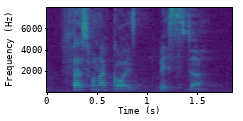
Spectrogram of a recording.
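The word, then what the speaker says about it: Bicester: one I've got is bista like o-r-e-r okay b-i-s -t-o-r or t-e-r v-i-s-t-r-e I don't know surprisingly it's got C in it so it's b-i-c-e-s-t-e-r oh wow well okay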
